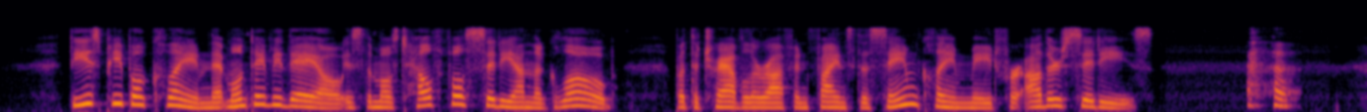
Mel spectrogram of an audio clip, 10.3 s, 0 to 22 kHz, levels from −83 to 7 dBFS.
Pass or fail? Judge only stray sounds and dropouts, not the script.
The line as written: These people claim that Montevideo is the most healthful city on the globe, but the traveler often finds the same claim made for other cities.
fail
